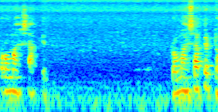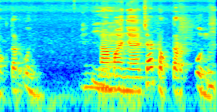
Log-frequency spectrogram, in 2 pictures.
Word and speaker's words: Oen: Tulisannya itu kan OEN. Itu bacanya. Kalian kalau baca dimanapun kalau ada huruf OE itu bacanya U ya. Iya. Kadang-kadang orang penyiar TV aja kalau radio bacanya Owen gitu.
